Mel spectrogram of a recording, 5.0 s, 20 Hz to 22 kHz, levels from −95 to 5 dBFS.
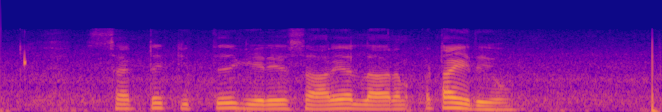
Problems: constant background noise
